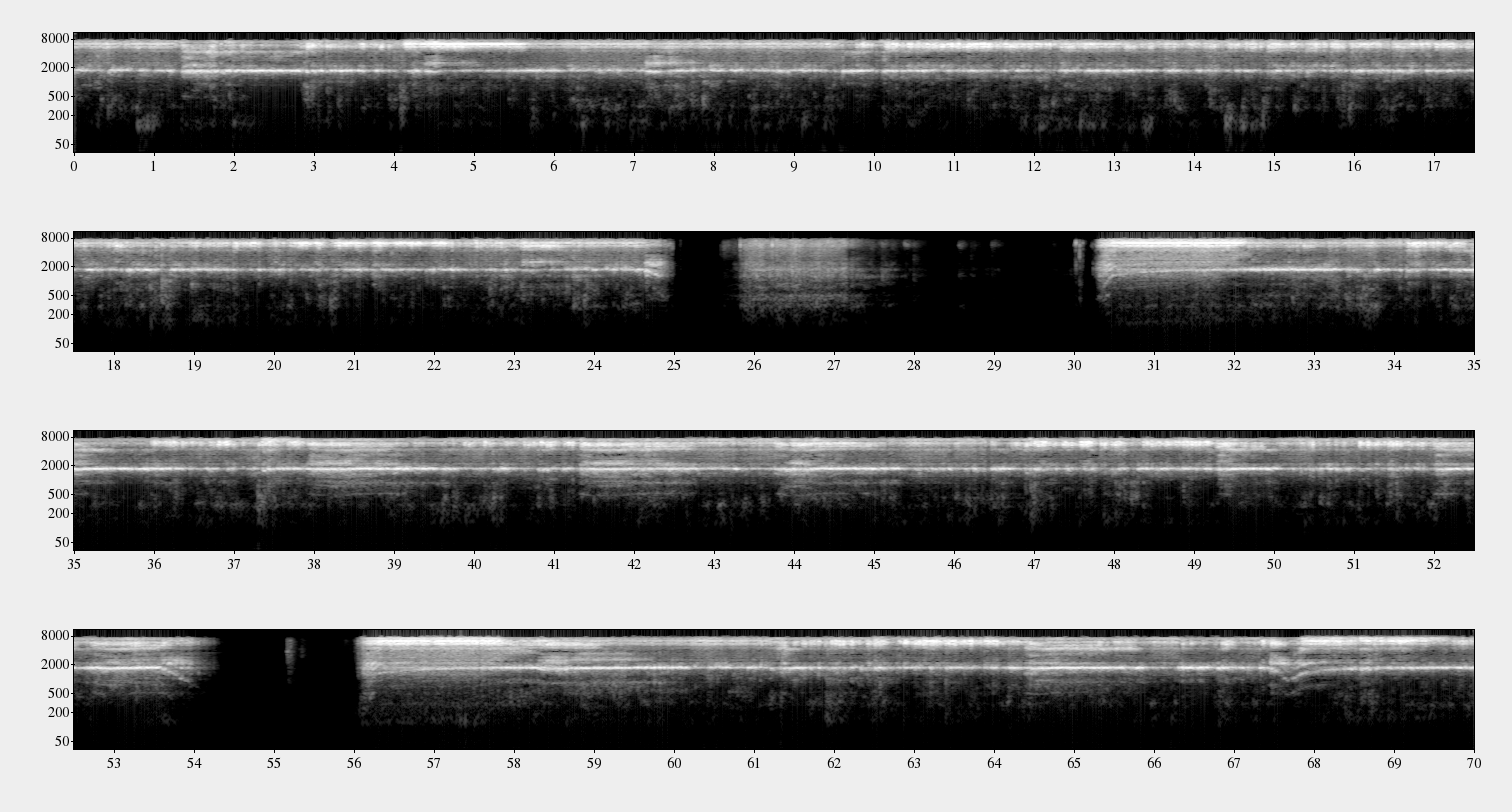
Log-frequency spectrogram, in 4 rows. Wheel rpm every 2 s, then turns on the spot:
230, 230, 230, 230, 230, 230, 230, 230, 230, 230, 230, 230, 100, 20, 20, 160, 230, 230, 230, 230, 230, 230, 230, 230, 230, 230, 190, 10, 180, 230, 230, 230, 230, 210, 220.
24-30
